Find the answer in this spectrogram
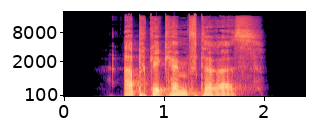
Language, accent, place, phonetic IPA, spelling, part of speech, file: German, Germany, Berlin, [ˈapɡəˌkɛmp͡ftəʁəs], abgekämpfteres, adjective, De-abgekämpfteres.ogg
- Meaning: strong/mixed nominative/accusative neuter singular comparative degree of abgekämpft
